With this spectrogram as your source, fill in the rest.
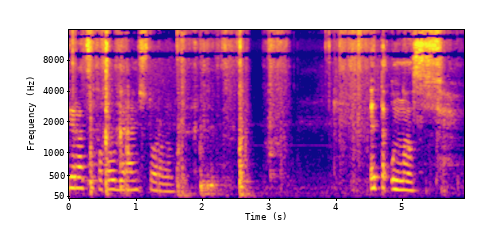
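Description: Plastic bubble wrap crinkles and rustles.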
